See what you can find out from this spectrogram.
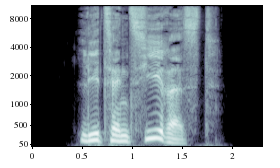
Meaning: second-person singular subjunctive I of lizenzieren
- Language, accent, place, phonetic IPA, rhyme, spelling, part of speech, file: German, Germany, Berlin, [lit͡sɛnˈt͡siːʁəst], -iːʁəst, lizenzierest, verb, De-lizenzierest.ogg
